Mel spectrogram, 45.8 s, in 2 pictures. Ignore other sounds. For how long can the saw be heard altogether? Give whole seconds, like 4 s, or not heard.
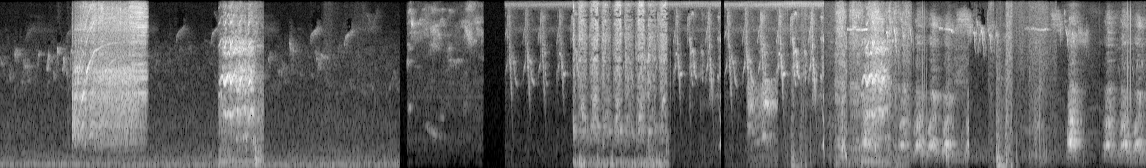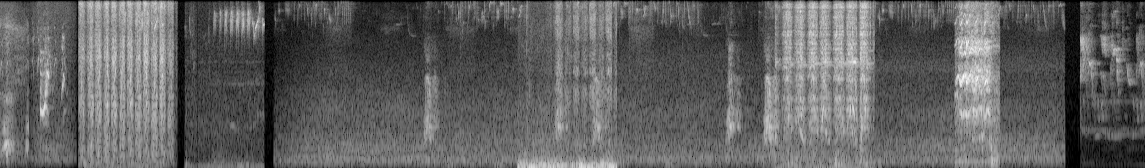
11 s.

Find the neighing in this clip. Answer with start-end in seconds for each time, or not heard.
4.3-5.3, 17.2-17.9, 42.0-43.0.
